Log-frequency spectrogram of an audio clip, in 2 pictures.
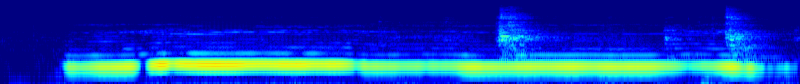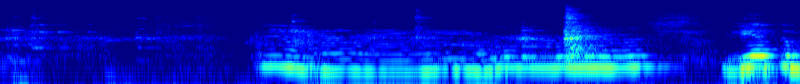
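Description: A person humming: one long, steady note of about three and a half seconds, then after a short pause a second, lower note that wavers. A few sharp clicks fall in with it.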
